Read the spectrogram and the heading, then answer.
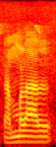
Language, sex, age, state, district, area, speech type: Tamil, male, 30-45, Tamil Nadu, Tiruvannamalai, rural, spontaneous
